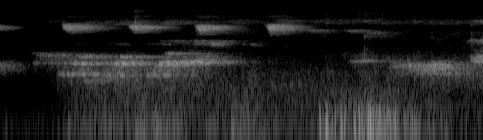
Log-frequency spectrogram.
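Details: Sooty-headed bulbul song used as a lure to provoke a rival bird into answering: bubbly, liquid phrases of mid-pitched warbled notes with bright high whistled accents, repeated in quick succession, with some low rumbling background noise.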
